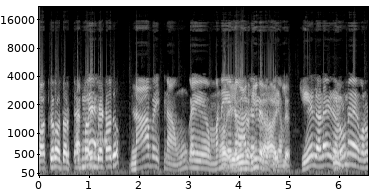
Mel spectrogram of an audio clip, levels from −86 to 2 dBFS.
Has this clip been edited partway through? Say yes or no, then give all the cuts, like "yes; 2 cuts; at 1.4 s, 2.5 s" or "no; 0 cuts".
yes; 1 cut; at 5.1 s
